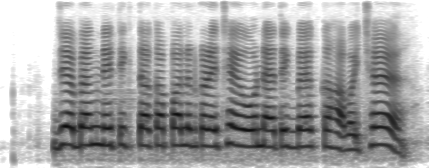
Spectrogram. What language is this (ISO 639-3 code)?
mai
